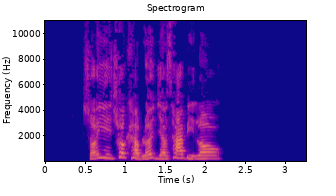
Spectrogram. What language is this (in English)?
Cantonese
